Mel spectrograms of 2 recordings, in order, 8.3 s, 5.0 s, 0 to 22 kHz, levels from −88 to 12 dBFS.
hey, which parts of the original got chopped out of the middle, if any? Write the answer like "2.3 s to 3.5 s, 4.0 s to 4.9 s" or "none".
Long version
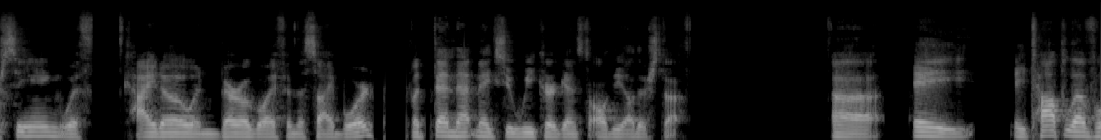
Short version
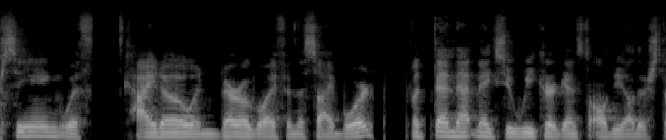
none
